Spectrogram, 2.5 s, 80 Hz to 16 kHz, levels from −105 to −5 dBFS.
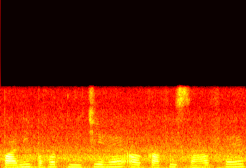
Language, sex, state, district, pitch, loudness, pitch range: Hindi, female, Chhattisgarh, Raipur, 215 Hz, -22 LUFS, 200-235 Hz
